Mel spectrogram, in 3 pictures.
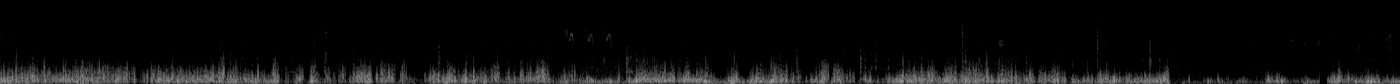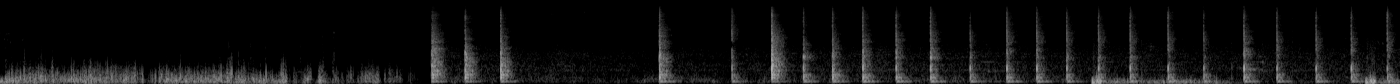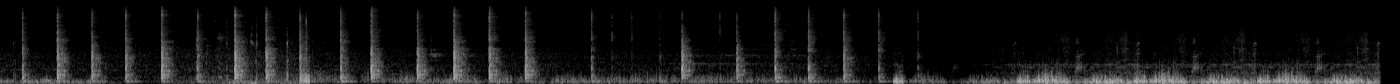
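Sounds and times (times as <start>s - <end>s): wooden pestle pounding in mortar: 20.6s - 34.0s.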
